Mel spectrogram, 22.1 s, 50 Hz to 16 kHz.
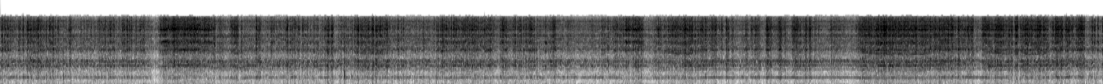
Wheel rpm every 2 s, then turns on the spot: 230, 230, 220, 220, 230, 230, 220, 230, 230, 220, 220.
none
